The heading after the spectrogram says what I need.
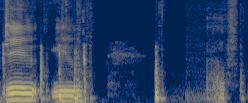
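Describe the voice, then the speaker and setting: A man's voice: mid-range voice, fairly even intonation, extremely slow, noisy background. A man, a chatbot developer on a casual live-stream, talking through his work while he types, with loose colloquial asides. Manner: chatty, thinks aloud while typing, colloquial. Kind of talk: casual screen-share chat.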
